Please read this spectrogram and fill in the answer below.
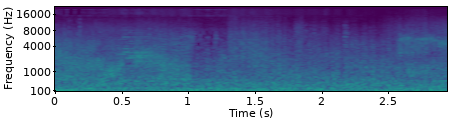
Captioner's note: explosion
